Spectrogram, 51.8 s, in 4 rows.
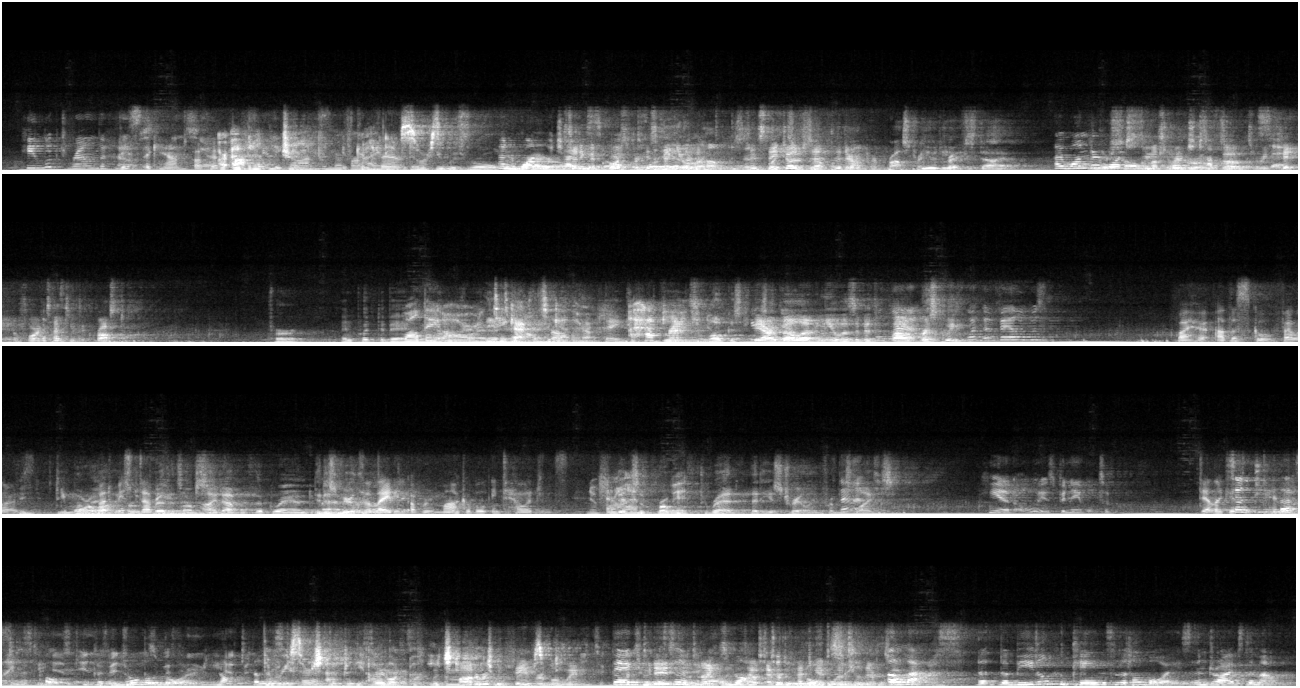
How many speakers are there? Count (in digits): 8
